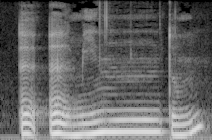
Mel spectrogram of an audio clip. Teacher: دو حمزائیں cut off sound کے ساتھ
